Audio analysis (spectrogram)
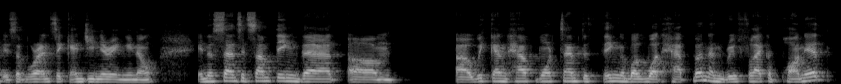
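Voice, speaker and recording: A man from Indonesia, an engineer and lecturer, speaking conversationally in an online panel and often tagging "you know" and "right" onto his sentences. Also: mid-range voice. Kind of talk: online panel discussion and presentation.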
